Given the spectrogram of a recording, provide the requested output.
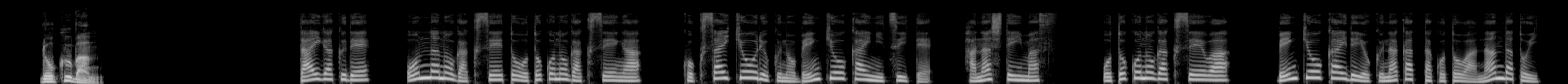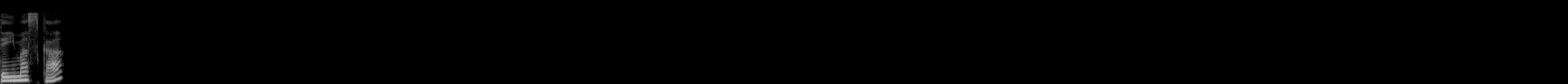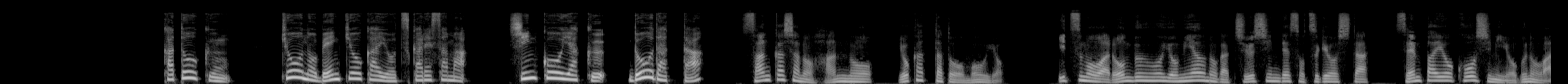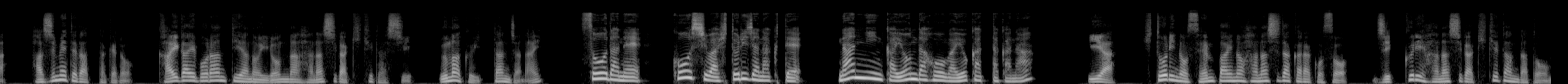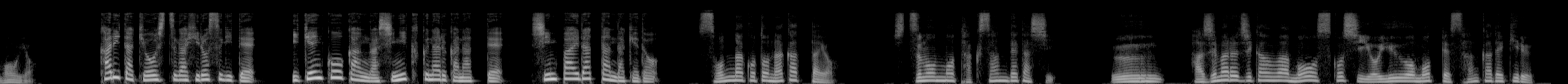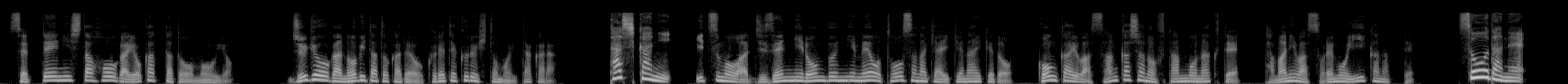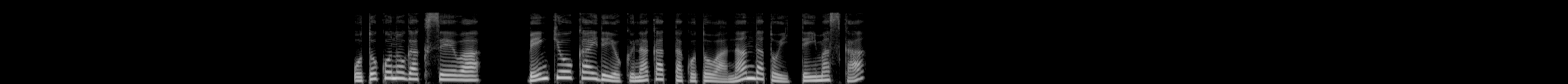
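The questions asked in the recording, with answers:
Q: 男の学生は、勉強会で良くなかったことは何だと言っていますか?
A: 始まる時間に余裕がなく、遅れて来る人がいたこと

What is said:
大学で女の学生と男の学生が国際協力の勉強会について話しています。男の学生は勉強会で良くなかったことは何だと言っていますか。
女:加藤くん、今日の勉強会お疲れ様。進行役、どうだった?
男:参加者の反応、よかったと思うよ。いつもは論文を読み合うのが中心で卒業した先輩を講師に呼ぶのは初めてだったけど、海外ボランティアのいろんな話が聞けたし、うまくいったんじゃない?
女:そうだね。講師は一人じゃなくて何人か呼んだほうがよかったかな?
男:いや、一人の先輩の話だからこそ、じっくり話が聞けたんだと思うよ。
女:借りた教室が広すぎて意見交換がしにくくなるかなって心配だったんだけど。
男:そんなことなかったよ。質問もたくさん出たし。うーん、始まる時間はもう少し余裕を持って参加できる設定にしたほうがよかったと思うよ。授業が延びたとかで遅れてくる人もいたから。
女:確かに。
男:いつもは事前に論文に目を通さなきゃいけないけど、今回は参加者の負担もなくて、たまにはそれもいいかなって。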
